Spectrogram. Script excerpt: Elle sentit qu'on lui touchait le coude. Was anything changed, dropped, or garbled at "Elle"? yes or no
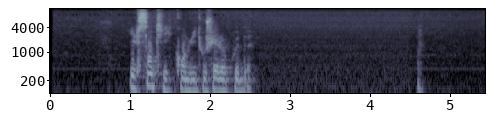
yes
